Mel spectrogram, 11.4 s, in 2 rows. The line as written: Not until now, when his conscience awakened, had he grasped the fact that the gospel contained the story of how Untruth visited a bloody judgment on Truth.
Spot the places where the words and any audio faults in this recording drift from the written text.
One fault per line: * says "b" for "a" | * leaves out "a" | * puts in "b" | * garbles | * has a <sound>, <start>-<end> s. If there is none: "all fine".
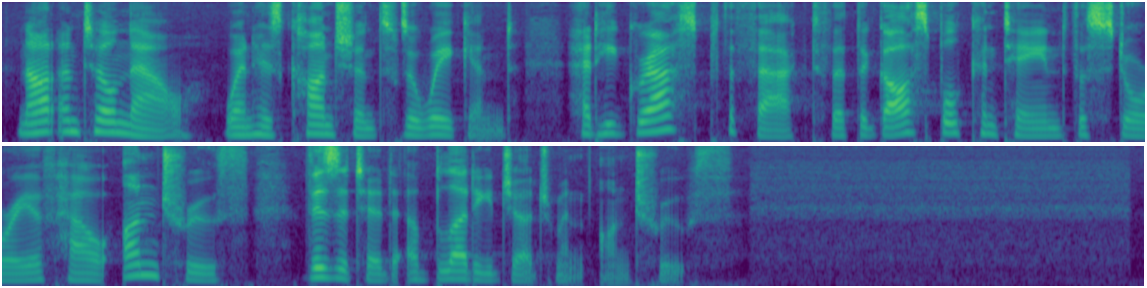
all fine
